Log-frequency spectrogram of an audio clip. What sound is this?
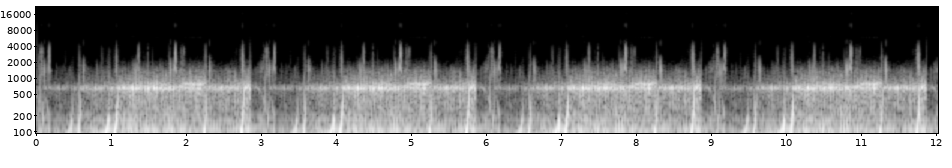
One in a small series of odd sounds created with some glitch effects and delays and filters. Once upon a time these were the sounds of a Rhodes but sadly those tones didn't make it. Some have some rhythmic elements and all should loop seamlessly.
experiment, noise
